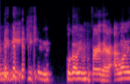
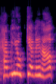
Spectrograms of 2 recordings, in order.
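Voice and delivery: a hammed-up chef's challenge, pitched higher; mock Gordon Ramsay yell; 8 semitones higher than usual. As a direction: get in his face like a TV chef, half joking. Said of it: "like, Chef Ramsay in my head".

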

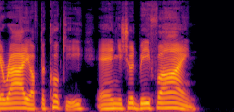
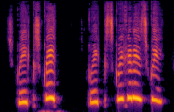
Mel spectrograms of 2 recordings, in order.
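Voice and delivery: high squeaky toy squeaks; squeaky rubber duck. Acted. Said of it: "the Maestro lifted her wand".

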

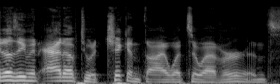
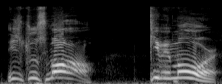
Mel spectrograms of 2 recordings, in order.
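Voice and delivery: high, loud angry wrestler demanding more food; Scott Steiner yelling; 12 semitones higher, 7 dB louder than usual. Retold or imitated. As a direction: bark it like a furious muscleman at a restaurant. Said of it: "he's like".

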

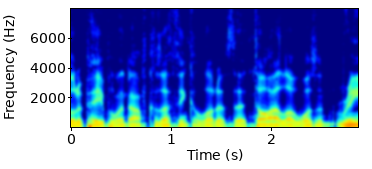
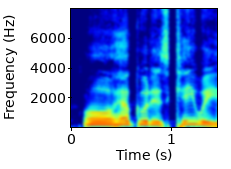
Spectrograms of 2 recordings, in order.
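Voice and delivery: put-on high, loud New Zealand accent; hammed-up Kiwi accent; 10 semitones higher, 7 dB louder than usual. Bragging about his sexy accent, high hammed-up Kiwi voice. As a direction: play a cocky New Zealand bloke. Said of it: "my accent".

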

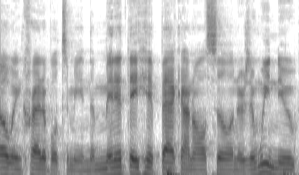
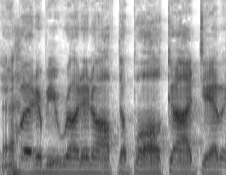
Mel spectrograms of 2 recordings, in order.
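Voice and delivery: louder, higher barking coach; raspy coach yell; 4 semitones higher, 8 dB louder than usual. Retold or imitated. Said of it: "he's got a real raspy voice".

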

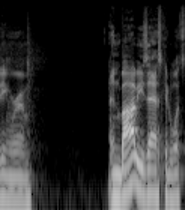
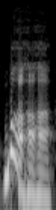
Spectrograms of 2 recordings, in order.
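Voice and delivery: loud startled bark of surprise; startled bah; 8 dB louder than usual. Retold or imitated. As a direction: jump back with a loud bah. Retelling Hank's startled reaction.

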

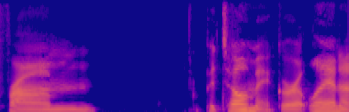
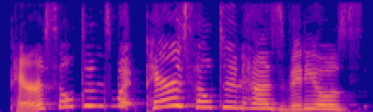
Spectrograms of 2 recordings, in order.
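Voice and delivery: high incredulous squeal, louder; sarcastic disbelief, pitched way up; mock outrage; 13 semitones higher, 4 dB louder than usual. Mocking Erica's fuss about wedding.

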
